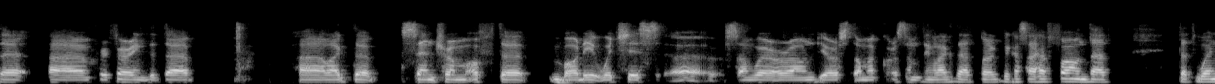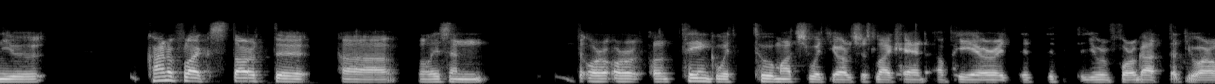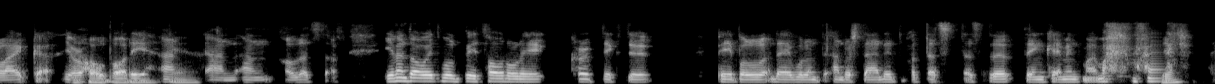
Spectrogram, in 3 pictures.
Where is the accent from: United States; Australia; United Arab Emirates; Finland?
Finland; first language Finnish; English is a second language; I mean, English is my second language. I would be much better to explain these things in Finnish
